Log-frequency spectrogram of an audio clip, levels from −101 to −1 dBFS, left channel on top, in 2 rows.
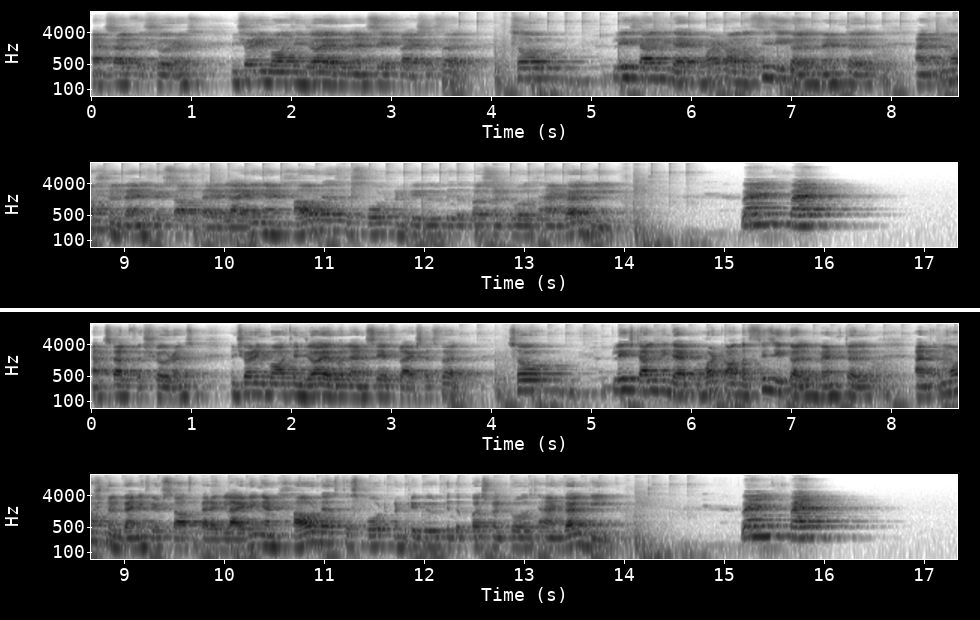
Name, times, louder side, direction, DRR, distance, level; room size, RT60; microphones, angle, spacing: voice 1, 0.0-3.7 4.2-13.8, right 3 dB, 70° right, 4 dB, 0.4 m, -24 dB
sound 1, 3.5-14.6, equal, 70° left, 0.7 m, -40 dB
voice 2, 15.2-15.8, right 1 dB, 25° right, -1 dB, 0.6 m, -21 dB
4.1 x 3.7 x 2.5 m, 0.97 s
head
